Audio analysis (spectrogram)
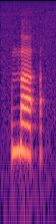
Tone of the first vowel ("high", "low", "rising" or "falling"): low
